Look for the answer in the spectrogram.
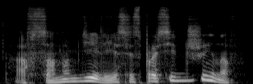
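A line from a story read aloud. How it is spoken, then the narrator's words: Exclaiming. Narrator (Russian): воскликнула фея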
